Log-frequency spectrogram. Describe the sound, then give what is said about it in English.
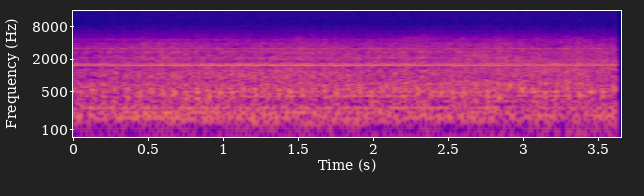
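A helicopter roars steadily as it crests a desert dune and comes upon a plane. Its dense engine and rotor noise holds at a constant, loud level throughout, with a thin whine riding on top and no voices. “The helicopter crests a dune and comes upon the plane.”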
